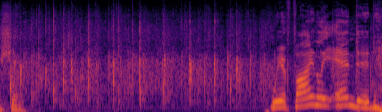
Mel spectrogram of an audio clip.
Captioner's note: applause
